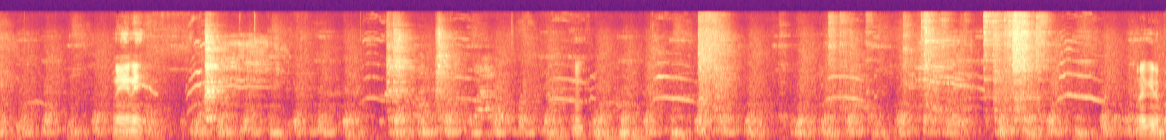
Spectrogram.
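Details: A cat being bathed and cleaned so it has no lice gives repeated short arched meows, rising then falling, about every one to two seconds, over steady Indonesian speech and background music.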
